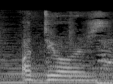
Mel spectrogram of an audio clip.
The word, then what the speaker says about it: hors d'oeuvres: Hors d'oeuvres.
